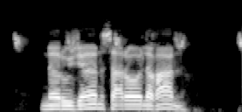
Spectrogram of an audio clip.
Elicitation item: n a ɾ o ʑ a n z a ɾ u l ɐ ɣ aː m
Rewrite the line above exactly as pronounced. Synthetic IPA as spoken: n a ɾ u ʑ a n s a ɾ o l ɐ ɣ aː n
